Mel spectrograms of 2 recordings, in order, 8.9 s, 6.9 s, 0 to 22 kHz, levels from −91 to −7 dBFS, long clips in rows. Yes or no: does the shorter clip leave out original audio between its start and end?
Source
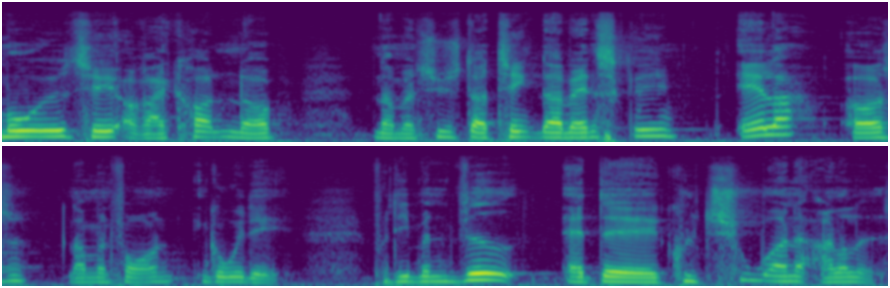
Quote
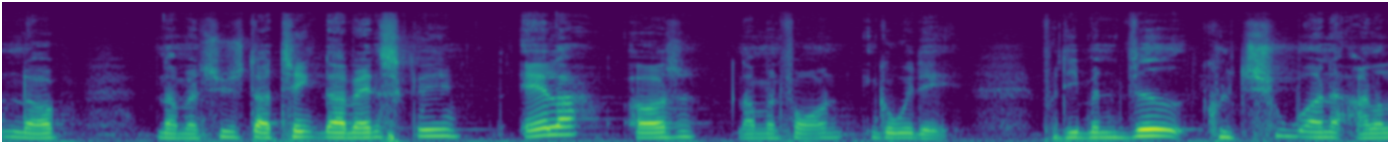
yes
